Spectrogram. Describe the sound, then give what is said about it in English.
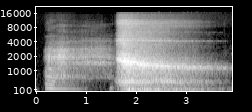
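Deep breathing during a guided relaxation exercise: a softer, slightly voiced inhale is followed by a long, louder breathy exhale that holds for about two seconds and then slowly fades. No speech. “breathe it out. Just take a tip from the R&Rs and yeah, breathe right. it out, okay? Let's take a deep breath in.”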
